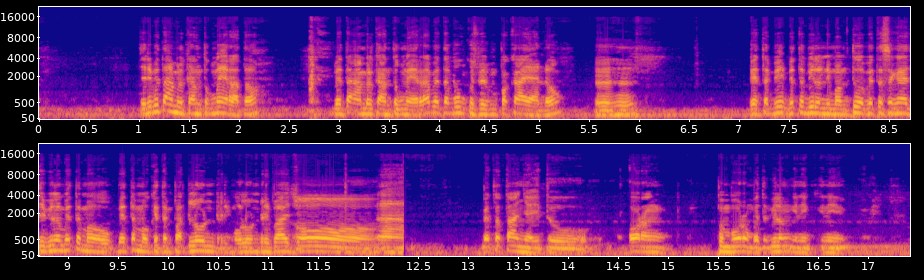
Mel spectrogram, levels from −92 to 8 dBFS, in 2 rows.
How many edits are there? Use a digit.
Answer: 1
